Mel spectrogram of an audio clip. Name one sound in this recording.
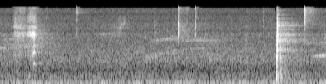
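A young woman chews and smacks her lips.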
